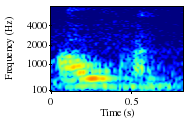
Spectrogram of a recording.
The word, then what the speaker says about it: আহ্বান: প্রথমে একটা জিনিস আমি বলি, এটাকে আমরা আহ্বান বলি সব সময়, কিন্তু এটার উচ্চারণ কিন্তু আহ্বান।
